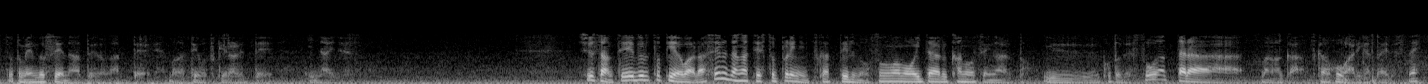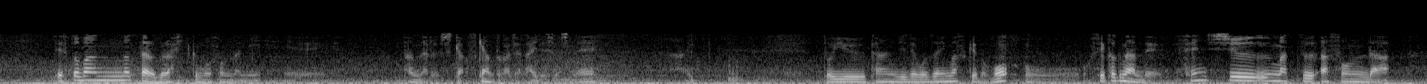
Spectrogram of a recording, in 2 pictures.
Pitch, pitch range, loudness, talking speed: 110 Hz, 85-135 Hz, -25 LUFS, 370 characters per minute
